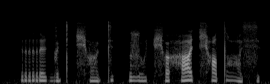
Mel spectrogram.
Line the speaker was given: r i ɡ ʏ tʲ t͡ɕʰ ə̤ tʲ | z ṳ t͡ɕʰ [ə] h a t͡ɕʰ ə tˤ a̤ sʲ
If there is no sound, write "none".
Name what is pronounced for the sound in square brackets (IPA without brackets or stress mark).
ə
